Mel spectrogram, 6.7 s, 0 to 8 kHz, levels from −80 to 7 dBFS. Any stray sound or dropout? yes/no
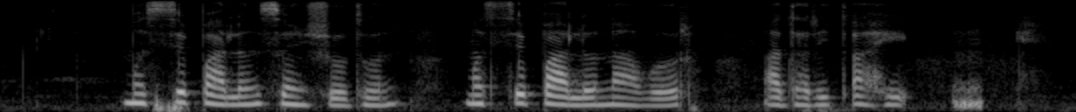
yes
